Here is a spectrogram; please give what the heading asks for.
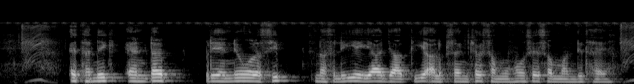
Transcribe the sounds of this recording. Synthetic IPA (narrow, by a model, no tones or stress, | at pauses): et̪ʰnɪkẽɳʈəɾ | pɾeːnjõɔːɾsipnəslijad͡ʒaːt̪iʔɐ̰lpʰsə̃ŋkʰjəksəmuːɦõsesə̃mbə̃nd̪ʱɪt̪ɦɛː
